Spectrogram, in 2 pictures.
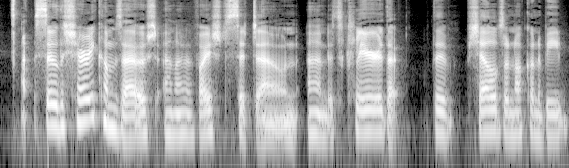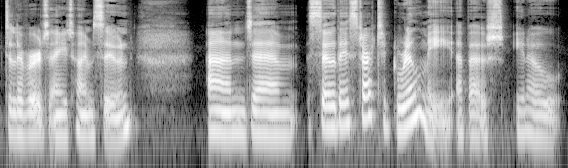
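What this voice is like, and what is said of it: Irish accent. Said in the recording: “They know, obviously, from my accent that I'm Irish.”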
